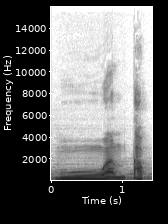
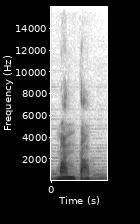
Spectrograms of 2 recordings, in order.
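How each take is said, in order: First: The word starts with an emphatic drawn-out 'mua' sound. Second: The word is said plainly, without extra emphasis. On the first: The speaker calls it right. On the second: The speaker calls it wrong. "Oh bukan"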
